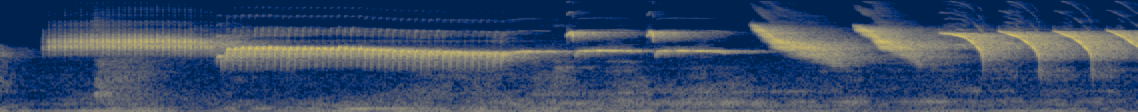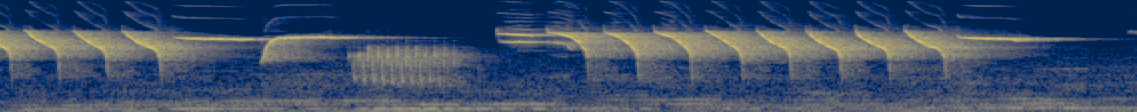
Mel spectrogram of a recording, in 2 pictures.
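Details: Canary song: long whistled notes, a rapid rolling series of sweeping notes, a brief raspy buzz, then another fast run of high trilled notes ending on a held whistle.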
